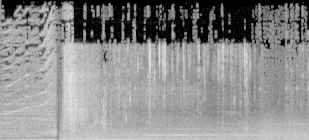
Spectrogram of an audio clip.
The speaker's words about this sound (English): There's a crunch and a squelch and a splattering of blood as this tiefling vanishes between the palms of this giant.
